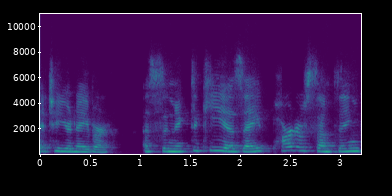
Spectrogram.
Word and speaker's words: synecdoche: How many have to break that word apart into syllables in order to say it? It's a cool word. It's a synecdoche.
